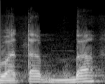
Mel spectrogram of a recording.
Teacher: آخر میں با کو تھوڑا سا قلقلہ دینا ہے، و تب، با کو ہلانا ہے، قلقلہ مطلب ہلانا ہے، و تب، ٹھیک ہے۔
